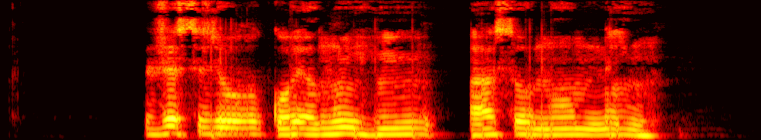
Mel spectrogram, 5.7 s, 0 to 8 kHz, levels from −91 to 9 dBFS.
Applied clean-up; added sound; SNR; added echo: neural mask model DeepFilterNet 3.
